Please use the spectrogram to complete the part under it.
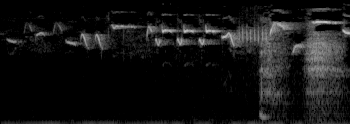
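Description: Birds chirp in a rapid series of faint, thin, high tweets, followed near the end by two short, louder noisy bursts.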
